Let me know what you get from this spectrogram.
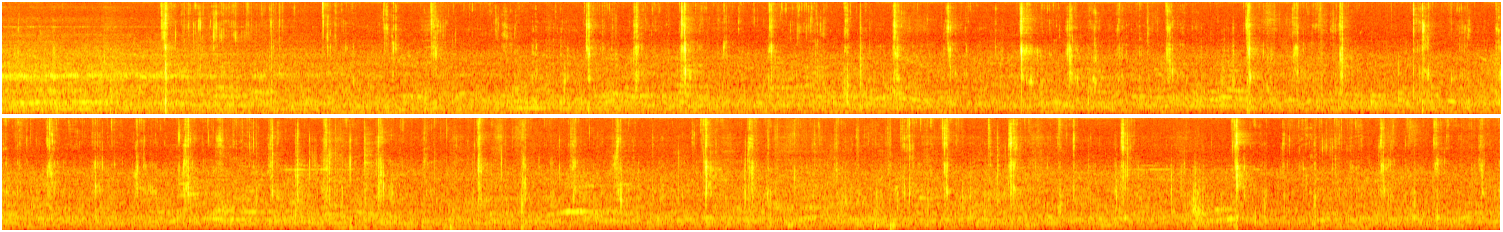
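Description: Close-miked chewing and eating sounds of a person eating rice and fish-roe dishes with her hands, with many sharp, irregular smacking clicks.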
